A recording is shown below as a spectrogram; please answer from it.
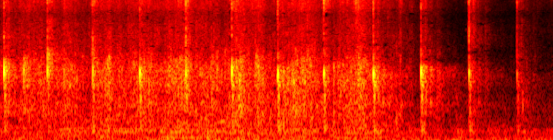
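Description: Audience applauding, thinning to a few scattered claps near the end.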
